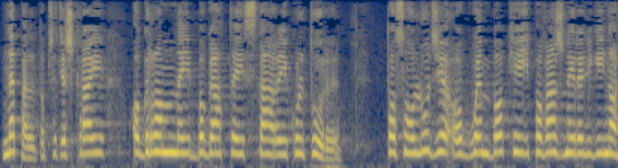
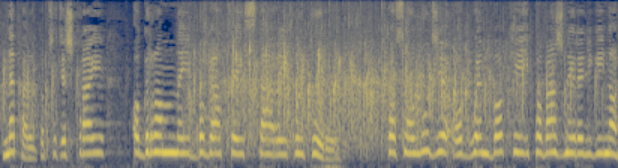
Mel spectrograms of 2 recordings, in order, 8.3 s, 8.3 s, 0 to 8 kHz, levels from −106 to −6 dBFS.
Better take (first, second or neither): first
